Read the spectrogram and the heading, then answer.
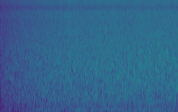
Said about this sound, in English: He says at the time, you could see foam falling over the Slater Mill waterfall.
